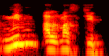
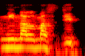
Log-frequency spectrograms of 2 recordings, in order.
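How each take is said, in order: First: Min and al-masjid are said as separate pieces. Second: Min runs straight into al-masjid as one unit. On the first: The speaker calls it wrong. "bukan min al masjid" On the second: The speaker calls it right. "kita kan mengatakannya minal masjid"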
